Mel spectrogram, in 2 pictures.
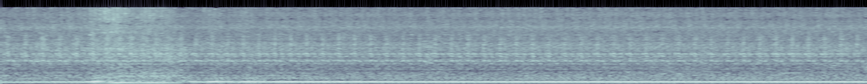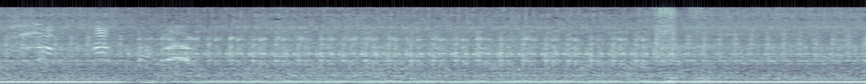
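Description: Inboard engine of a wooden river ferry boat running steadily with a deep drone. The drone drops back about ten seconds in and comes up again about fifteen seconds in. A few short bird calls come through near the middle.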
